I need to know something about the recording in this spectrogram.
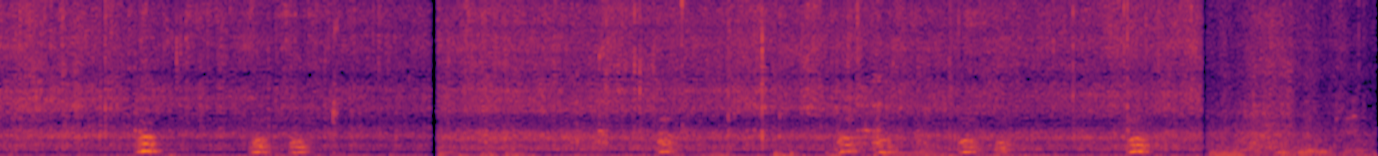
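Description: A steady hiss of nettle leaves sizzling in a metal wok over a wood fire, with several short calls breaking in, the loudest about a second in and near the end.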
